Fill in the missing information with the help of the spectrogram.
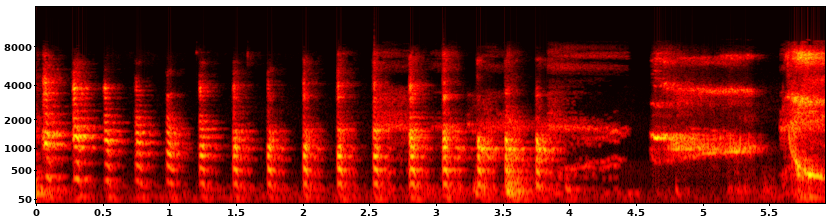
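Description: A woman laughing hard in a rapid, even run of bursts, about five a second, that gradually fade, then a long breathy gasp near the end.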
